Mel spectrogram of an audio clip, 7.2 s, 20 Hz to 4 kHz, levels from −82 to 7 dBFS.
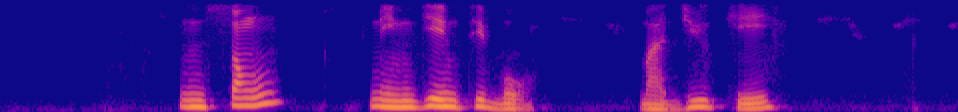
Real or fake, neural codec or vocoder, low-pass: fake; codec, 16 kHz, 0.8 kbps, ZipCodec; 3.6 kHz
